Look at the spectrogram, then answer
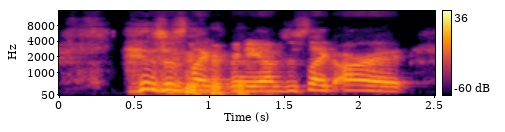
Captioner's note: laughs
